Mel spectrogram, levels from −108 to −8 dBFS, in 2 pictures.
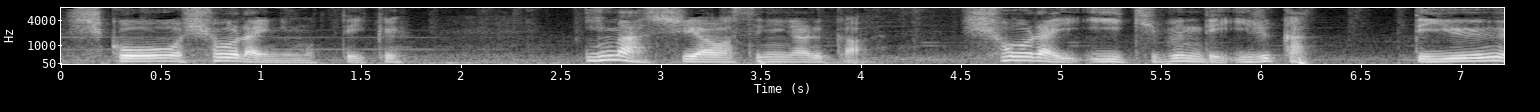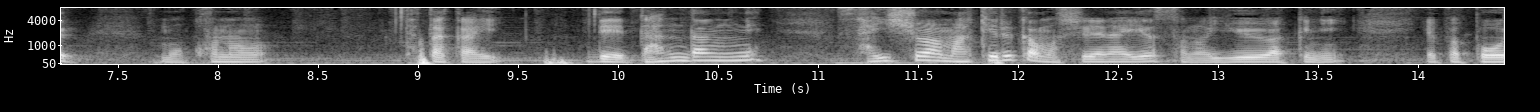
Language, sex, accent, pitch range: Japanese, male, native, 105-150 Hz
